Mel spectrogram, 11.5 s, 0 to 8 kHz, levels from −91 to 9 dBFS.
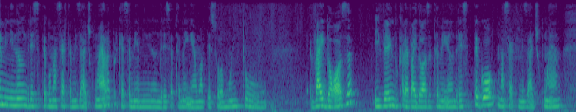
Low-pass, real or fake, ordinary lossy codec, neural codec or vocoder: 7.2 kHz; real; none; none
